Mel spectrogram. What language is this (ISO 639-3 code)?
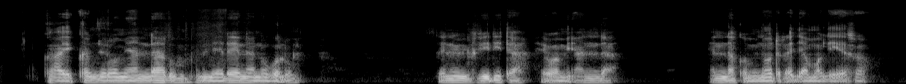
fui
